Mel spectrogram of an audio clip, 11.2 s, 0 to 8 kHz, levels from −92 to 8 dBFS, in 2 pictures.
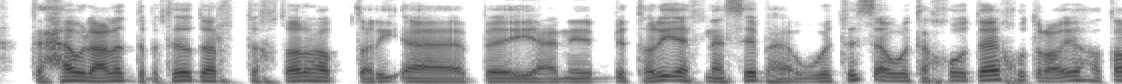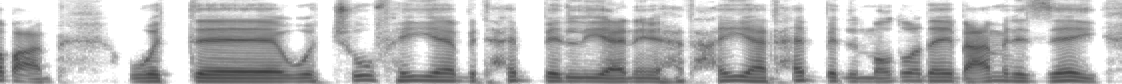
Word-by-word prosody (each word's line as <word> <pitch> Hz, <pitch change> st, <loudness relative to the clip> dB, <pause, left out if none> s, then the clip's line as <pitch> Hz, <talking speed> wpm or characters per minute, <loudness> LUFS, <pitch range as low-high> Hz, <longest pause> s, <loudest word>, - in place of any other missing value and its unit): تحاول 140 Hz, -3 st, +4 dB
على 115 Hz, +4 st, +6 dB
قد 135 Hz, -, -8 dB
ما -, -, -9 dB
تقدر 135 Hz, -2 st, +3 dB
تختارها 125 Hz, +4 st, 0 dB
بطريقة 110 Hz, -5 st, -1 dB
ب 100 Hz, -, -15 dB
يعني 105 Hz, -1 st, -1 dB
بطريقة 120 Hz, +8 st, 0 dB
تناسبها، 110 Hz, -3 st, -2 dB
وتسأل 115 Hz, -, -2 dB
وتاخ 130 Hz, +2 st, -3 dB
تاخد 155 Hz, -2 st, +3 dB
رأيها 130 Hz, +3 st, 0 dB
طبعًا، 120 Hz, -9 st, -1 dB, 0.4 s
وت 120 Hz, +1 st, -3 dB, 0.4 s
وتشوف 125 Hz, +7 st, -4 dB
هي 135 Hz, -2 st, 0 dB
بتحب 140 Hz, +2 st, -7 dB
ال 125 Hz, -1 st, 0 dB
يعني 115 Hz, -1 st, +1 dB
هت 110 Hz, +3 st, -9 dB
هي 130 Hz, -1 st, 0 dB
هتحب 145 Hz, +5 st, -3 dB
الموضوع 120 Hz, +1 st, -4 dB
ده 130 Hz, -, 0 dB
يبقى 130 Hz, -, +1 dB
عامل 130 Hz, 0 st, -3 dB
إزاي؟ 120 Hz, +1 st, -1 dB
120 Hz, 160 wpm, -26 LUFS, 110-140 Hz, 0.4 s, على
